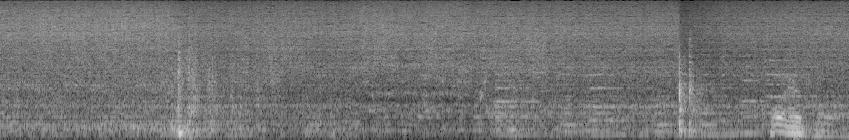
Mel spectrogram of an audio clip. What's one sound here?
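Tap water pours steadily into a plastic colander.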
